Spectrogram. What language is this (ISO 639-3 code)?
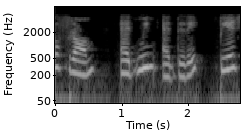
guj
